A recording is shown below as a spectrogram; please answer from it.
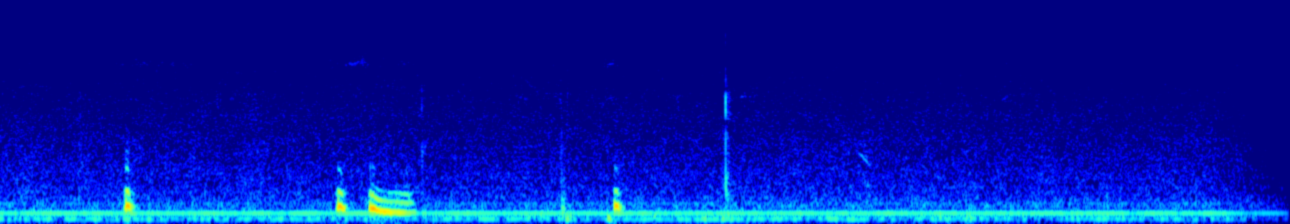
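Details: Nunu, a sleeping domestic cat, snores in a quiet room: a few short, low, tonal snorts spaced a couple of seconds apart, with a brief double snort near the middle, over a steady low hum.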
